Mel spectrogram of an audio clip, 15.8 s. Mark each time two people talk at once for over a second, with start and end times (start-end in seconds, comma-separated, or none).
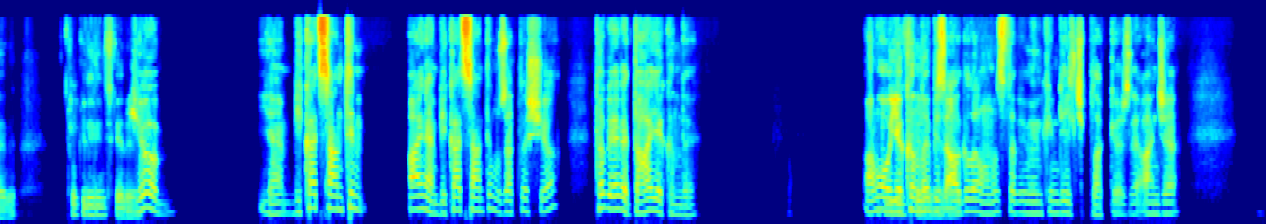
10.9-12.1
